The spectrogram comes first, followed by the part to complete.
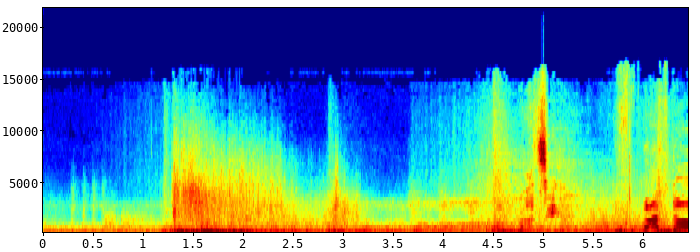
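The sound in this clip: Grenades explode at a bunker in a war film scene, a loud, dense rumbling boom that fills the whole clip, with crackling bursts layered over the sustained roar.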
